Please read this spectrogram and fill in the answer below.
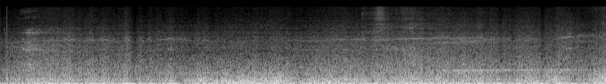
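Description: Riding noise from a Bajaj Pulsar NS200 at road speed: wind rumbling on the rider's microphone over the bike's running single-cylinder engine, steady throughout.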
